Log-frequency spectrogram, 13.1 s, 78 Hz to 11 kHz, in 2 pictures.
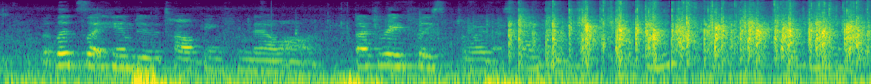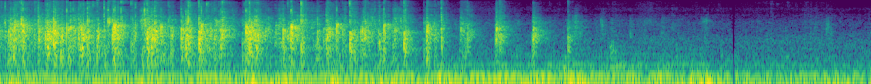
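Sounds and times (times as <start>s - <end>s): audience applauding: 3.8s - 11.1s.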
